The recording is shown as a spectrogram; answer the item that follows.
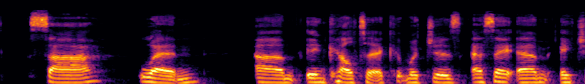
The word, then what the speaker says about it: Samhain: So you said Samhain.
